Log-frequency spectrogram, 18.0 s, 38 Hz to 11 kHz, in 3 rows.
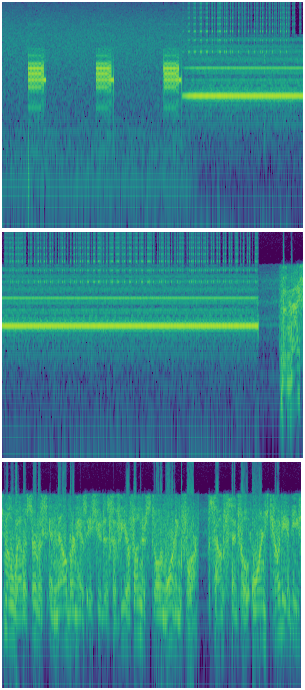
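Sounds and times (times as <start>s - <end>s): digital data tone bursts: 0.5s - 0.9s, 1.9s - 2.2s, 3.2s - 11.2s
steady warning alarm tone: 0.5s - 0.9s, 1.9s - 2.2s, 3.2s - 11.2s.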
